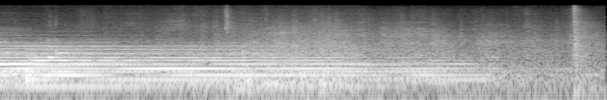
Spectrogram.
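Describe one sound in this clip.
A man sings a hymn loudly, held out to a long final note that fades.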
